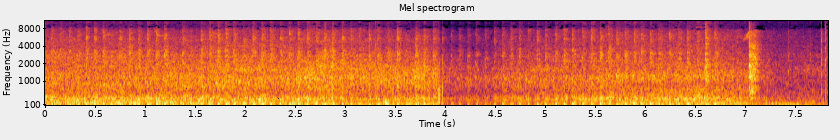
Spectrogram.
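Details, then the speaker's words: Motorcycle running after refilling a weak battery (was 10 V) with new electrolyte and charging; quick, even firing, steady after a throttle blip. Regulator charging reads 13.5 V, max 14 V revved, under 15 V: charging normal. "Oke, setelah kita gas tadi, maksimal itu tegangan pada aki pengisian menunjukkan 14 volt, tidak sampai melebihi 15 ya. Jadi untuk pengisian ini normal."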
